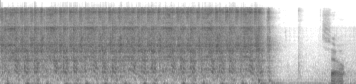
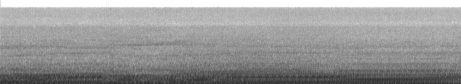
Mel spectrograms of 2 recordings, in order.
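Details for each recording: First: Subaru Brat with WRX engine swap, fuel pump apparently not running, no spark at the plug; owner questions a hole in the cam sensor: fast steady starter whirring for five seconds, no firing at all; cranks, no start, no spark. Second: Subaru Brat with WRX engine swap, finally started after cleaning cam sensors and fuse checks (exact cause unknown): steady, even idle with a light rev blip, no misses or knocks. Normal running.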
